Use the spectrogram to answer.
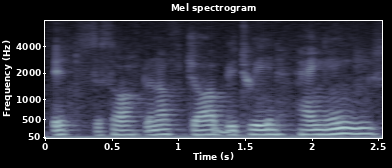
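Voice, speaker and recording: An actor playing an aging, devout Irish prison warder in a radio play, deferential and ruminative, with an Irish accent. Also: male voice, mid-range voice, steady tone, moderate pace, mellow, lightly acted. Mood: gently wry. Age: middle-aged. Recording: dull, muffled radio recording.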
